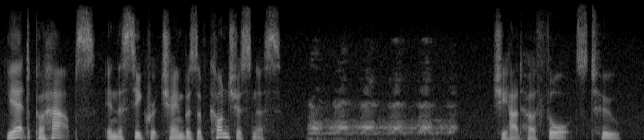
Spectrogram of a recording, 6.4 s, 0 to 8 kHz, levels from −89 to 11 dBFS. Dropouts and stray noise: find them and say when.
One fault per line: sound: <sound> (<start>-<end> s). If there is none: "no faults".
sound: bark (3.1-4.6 s)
